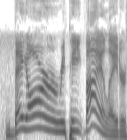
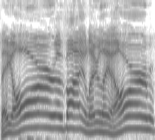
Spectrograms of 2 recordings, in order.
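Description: First: They ARE, the word are leaned on hard and stretched; stress on are. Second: ARE stressed, raised higher and held in they are a violator. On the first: Host stressing to a guest that they ARE repeat violators, with emphasis. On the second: Host repeating to a guest that Tennessee ARE violators, with heavy stress. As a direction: repeat it, hitting are hard each time. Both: Shown as a demonstration. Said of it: "So even though I stress the word".

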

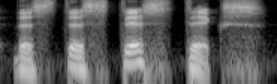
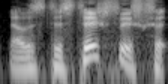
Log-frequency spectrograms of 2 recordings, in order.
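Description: First: "statistics" sounded out slowly, syllable by syllable; slow careful pronunciation. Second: Said in the usual way. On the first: Real, not acted. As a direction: stumble slowly through "statistics". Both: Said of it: "yeah, that's a hard word".

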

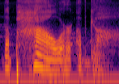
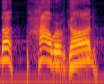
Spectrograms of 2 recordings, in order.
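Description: First: Low, soft and slow: "the power of God"; hushed. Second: Said in the usual way. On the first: Acted. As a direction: drop right down, almost breathing it. Preacher drops to hush.

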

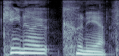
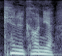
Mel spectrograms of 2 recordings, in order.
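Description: First: "Kinokuniya" slowly, as kee-no-koo-nee-ya; corrected pronunciation. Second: "Kinokuniya" run together as ken-uh-KON-ya; "Kinokuniya" as a quick ken-a-konya; uncorrected pronunciation. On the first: Shown as a demonstration. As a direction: echo "Kinokuniya" carefully, syllable by syllable. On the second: Real, not acted. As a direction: say "Kinokuniya" with a short first vowel, ending in -konya. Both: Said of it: "What is the correct pronunciation".

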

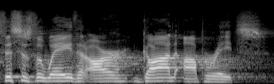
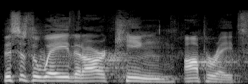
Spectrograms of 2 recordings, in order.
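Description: First: God said slowly with weight; slow down and lean on "God"; slow emphatic restatement. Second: Said in the usual way. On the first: Shown as a demonstration.

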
